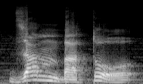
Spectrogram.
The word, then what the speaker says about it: Zanbato: Now, Zanbato is the Japanese pronunciation of the three characters which in Chinese are pronounced Zhanmadao.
